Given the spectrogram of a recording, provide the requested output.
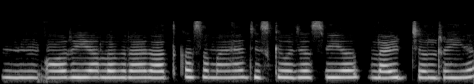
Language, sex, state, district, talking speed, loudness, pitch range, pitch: Hindi, female, Bihar, Gopalganj, 225 wpm, -19 LUFS, 315-320 Hz, 315 Hz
